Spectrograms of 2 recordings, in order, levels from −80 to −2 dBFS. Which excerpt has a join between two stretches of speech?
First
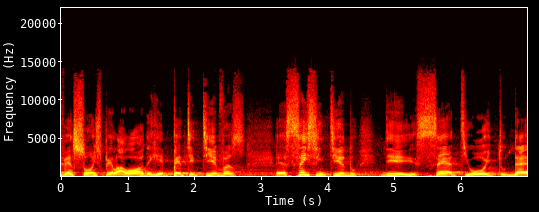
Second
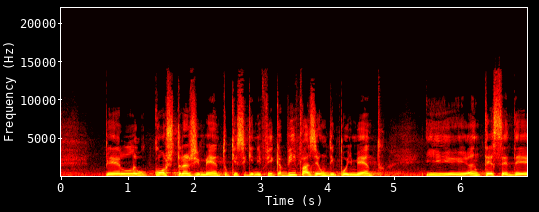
second; 1 cut; at 3.6 s

